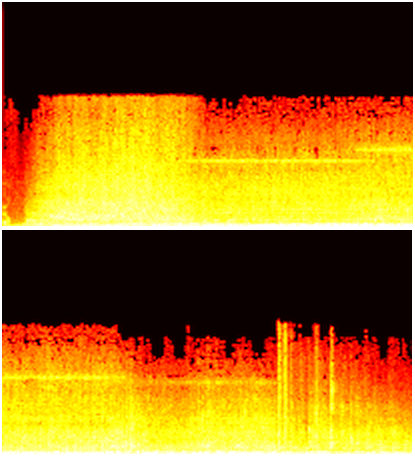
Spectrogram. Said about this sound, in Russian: На военном самолете нас везут на учения, на которых каждый прекрасно понимает всю серьезность ситуации.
